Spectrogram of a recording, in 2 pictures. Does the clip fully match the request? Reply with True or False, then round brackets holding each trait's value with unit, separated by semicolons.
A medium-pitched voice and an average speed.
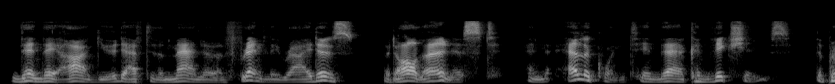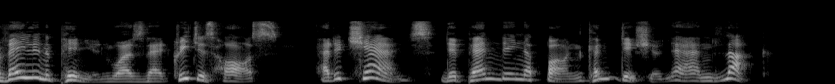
False (155 Hz; 115 wpm)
